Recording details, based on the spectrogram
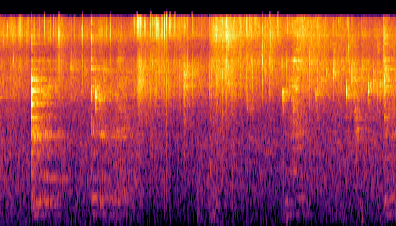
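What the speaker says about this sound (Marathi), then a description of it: "आता दुसऱ्या साईडनी तळून घ्यायच्या" Colocasia leaf vadi fry in shallow oil on their second side, giving a soft, steady sizzle with faint splashy bursts, close by and quiet, with no talking.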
